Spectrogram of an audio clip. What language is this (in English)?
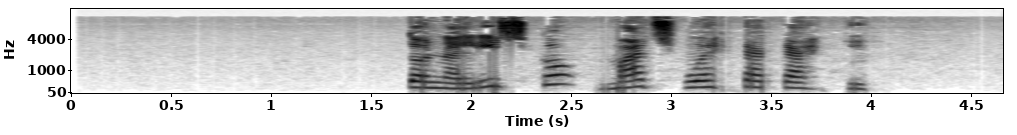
Orizaba Nahuatl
